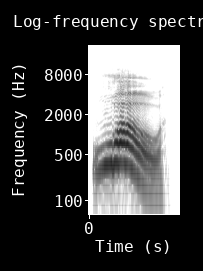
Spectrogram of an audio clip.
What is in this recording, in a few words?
"Whoa" Shaky, Reaction, positive, female; Exclamation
